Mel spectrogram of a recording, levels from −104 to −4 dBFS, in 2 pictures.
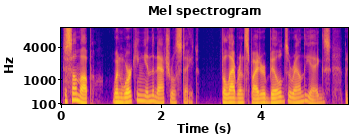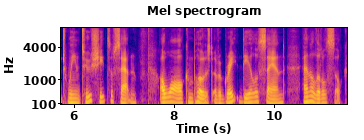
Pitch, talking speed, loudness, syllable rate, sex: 135 Hz, 180 wpm, -19 LUFS, 4.9 syllables/s, male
